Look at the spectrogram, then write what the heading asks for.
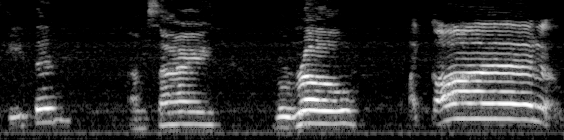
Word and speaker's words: Ethan: It's like Hitan is how it's sounding because of his Italian accent. Americans will pronounce this as Ethan.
